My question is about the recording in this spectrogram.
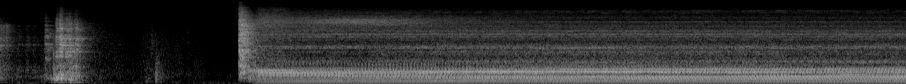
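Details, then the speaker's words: California Air Tools "ultra quiet" air compressor running with its intake silencer missing, microphone about 10-12 feet away: after a few clicks it starts into a steady, loud, hollow roar with a fast pulse, like standing next to a train. "it's not terribly loud from where i'm sitting but the microphone really seems to pick it up and it sounds like i'm staying next to a train"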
